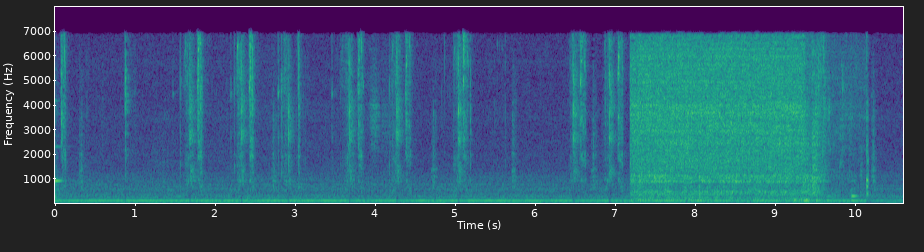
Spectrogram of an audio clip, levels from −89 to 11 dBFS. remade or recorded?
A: recorded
